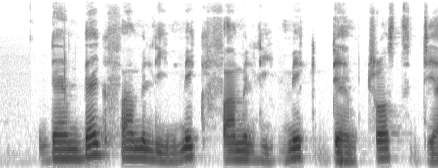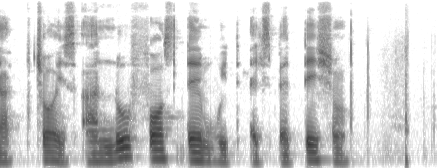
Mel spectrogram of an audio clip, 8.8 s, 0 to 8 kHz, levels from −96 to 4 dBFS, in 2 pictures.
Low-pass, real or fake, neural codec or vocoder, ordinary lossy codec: none; real; none; none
